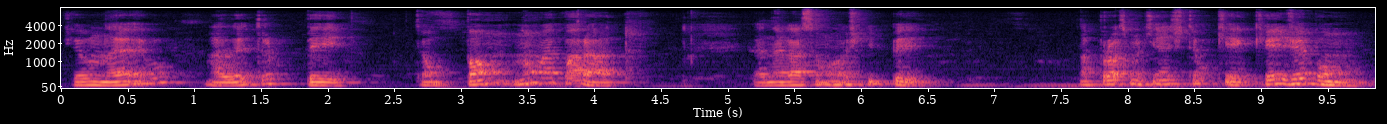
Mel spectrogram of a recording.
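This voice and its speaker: In an echoey room with dull, lo-fi audio, a man teaches logic during a live online lesson, breaking things down step by step and often beginning with "então." This math teacher's mid-range voice is creaky and expressive, at normal speed.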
